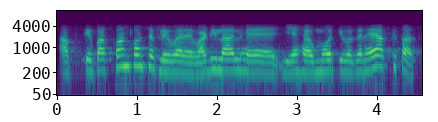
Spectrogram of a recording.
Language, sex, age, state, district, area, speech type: Hindi, female, 30-45, Rajasthan, Jodhpur, urban, conversation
